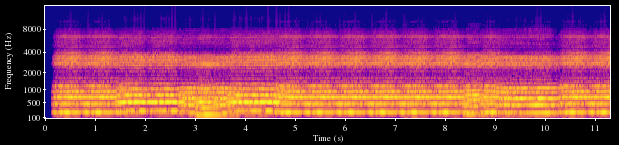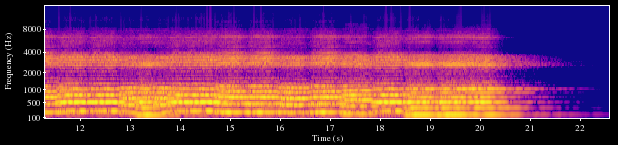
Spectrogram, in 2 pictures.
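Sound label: tenor, Practise Music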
